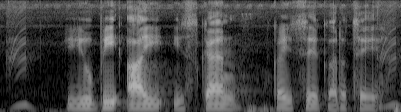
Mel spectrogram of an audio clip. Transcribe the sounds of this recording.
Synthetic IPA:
juːpiaːiɪskɛːnkəɪsekəɾt̪ʰeː

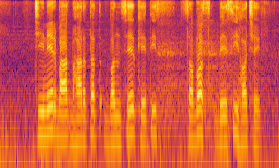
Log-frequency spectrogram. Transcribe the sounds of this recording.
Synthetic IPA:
t͡ʃineɾbad̪̚bʱaɾt̪ət̪bənseɾkʰeːt̪i | səbəsbeːsiɦət͡ʃʰek

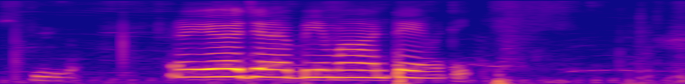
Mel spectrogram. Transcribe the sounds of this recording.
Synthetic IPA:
pɾɐjoːd͡ʒɐnɐbimaːɳʈeːmiʈi

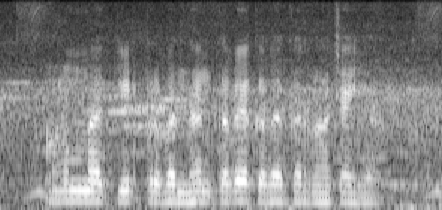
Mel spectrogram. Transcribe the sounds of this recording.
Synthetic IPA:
ãːmːẽkiːʈpɾəbənd̪ʱənkɐbekəbekɐɾnat͡ʃaːɦijə

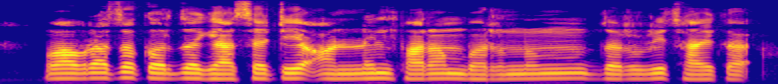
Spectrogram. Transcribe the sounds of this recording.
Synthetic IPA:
ʋaʋɾat͡sɔkəɾd͡z̪əɡʱjasaʈiːɔnlainfaɾəmbʱəɾnund͡zəɾuɾiːt͡sʰajka

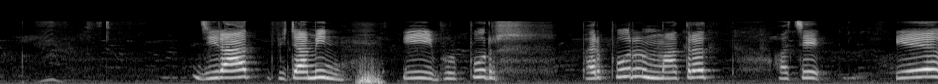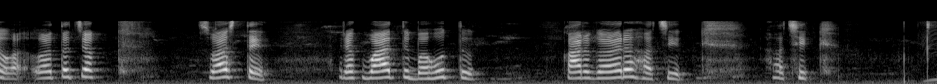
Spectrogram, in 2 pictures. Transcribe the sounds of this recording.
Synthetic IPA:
d͡ʒiɾat̪̚bʱiʈamin | ibʱuɾpuɾ | bʱəɾpuɾmat̪ɾət̪ | ɦət͡ʃek̚ | jeət̪ət͡ʃək | swast̪ʰjə | ɾəkʰbat̪bəɦut̪ | kaɾɡəɾɦət͡ʃek | hət͡ʃʰik

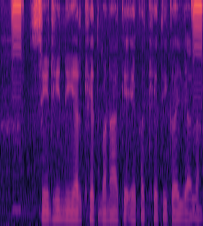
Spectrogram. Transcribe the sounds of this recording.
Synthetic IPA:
sĩɖʱinijəɾkʰet̪bənakḛʔekəɾkʰet̪ikəɪld͡ʒa̰la̰

